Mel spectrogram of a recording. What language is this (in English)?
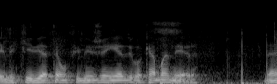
Portuguese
